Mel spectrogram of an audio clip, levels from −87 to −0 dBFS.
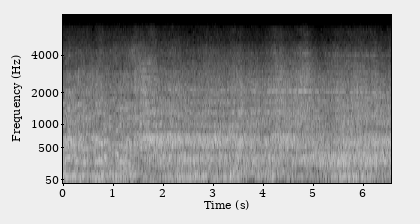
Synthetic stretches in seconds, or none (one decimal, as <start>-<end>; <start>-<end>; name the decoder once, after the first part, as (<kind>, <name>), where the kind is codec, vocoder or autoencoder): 0.0-1.9 (codec, SNAC)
